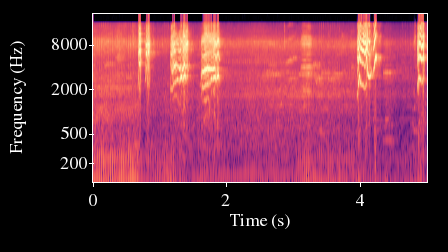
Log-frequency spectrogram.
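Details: Female Oriental magpie-robin, calling to prompt other magpie-robins to sing and shriek, gives short scattered bursts of harsh, scratchy chatter separated by quiet gaps, with low background hum.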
